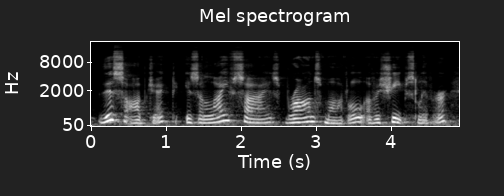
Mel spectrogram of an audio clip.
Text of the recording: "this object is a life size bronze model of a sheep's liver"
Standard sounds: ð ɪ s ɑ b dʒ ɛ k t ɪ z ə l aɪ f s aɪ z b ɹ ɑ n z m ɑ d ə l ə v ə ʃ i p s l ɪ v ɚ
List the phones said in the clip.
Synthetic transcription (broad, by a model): ð ɪ s ɑ b dʒ ɛ k t ɪ z ə l aɪ f s aɪ z b ɹ ɑ n z m ɑ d l ə v ə ʃ i p s l ɪ v ɚ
